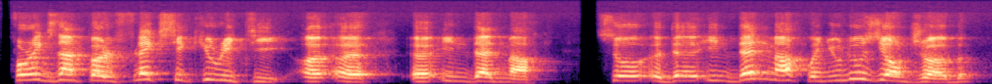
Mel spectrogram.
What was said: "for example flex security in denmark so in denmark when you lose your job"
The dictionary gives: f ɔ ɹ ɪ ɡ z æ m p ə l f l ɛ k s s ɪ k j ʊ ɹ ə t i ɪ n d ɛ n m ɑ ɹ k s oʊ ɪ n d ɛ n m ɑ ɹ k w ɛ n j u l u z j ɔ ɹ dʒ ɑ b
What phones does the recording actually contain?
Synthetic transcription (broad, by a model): f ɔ ɹ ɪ ɡ z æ p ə l f l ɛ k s s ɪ k j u ɹ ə t i ɪ n d ɛ n m ɑ ɹ k s oʊ ɪ n d ɛ n m ɑ ɹ k w ɛ n j u l u z j ɔ ɹ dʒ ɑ b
